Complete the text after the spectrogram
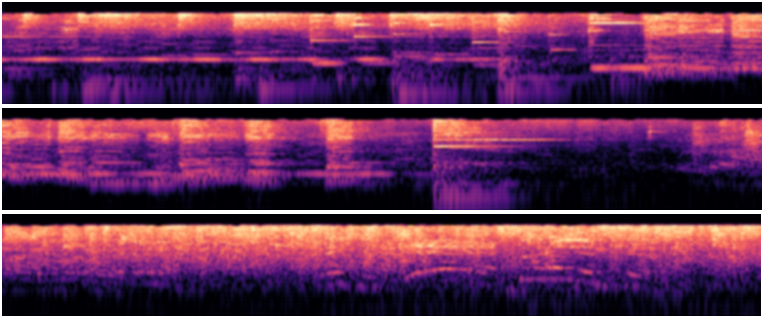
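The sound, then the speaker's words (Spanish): Applause for a show's resident orchestra, led by a vibraphonist, follows several seconds of loud band music. Dense, steady clapping then rises and carries on to the end. “Aplausos a la orquesta estable del programa”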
